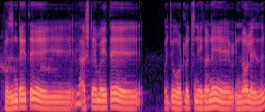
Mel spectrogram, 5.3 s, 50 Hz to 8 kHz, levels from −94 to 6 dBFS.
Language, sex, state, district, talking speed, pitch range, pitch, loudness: Telugu, male, Andhra Pradesh, Guntur, 145 wpm, 120-135 Hz, 125 Hz, -19 LUFS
